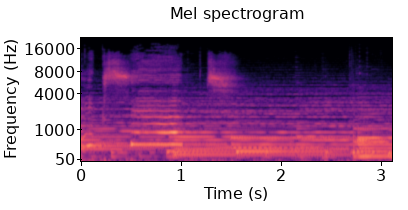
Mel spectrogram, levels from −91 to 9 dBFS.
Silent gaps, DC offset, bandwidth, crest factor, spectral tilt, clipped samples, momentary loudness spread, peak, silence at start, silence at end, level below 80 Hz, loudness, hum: none; under 0.1%; 16 kHz; 16 dB; -5 dB/octave; under 0.1%; 9 LU; -6 dBFS; 0 s; 0 s; -50 dBFS; -23 LUFS; none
